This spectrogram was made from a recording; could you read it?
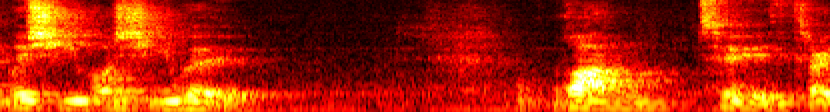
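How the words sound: There is a pause before the counting starts. Children may shout the words early and lose unity. The speaker calls it wrong. "don't pause after you said the magic words and before you're saying the one"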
